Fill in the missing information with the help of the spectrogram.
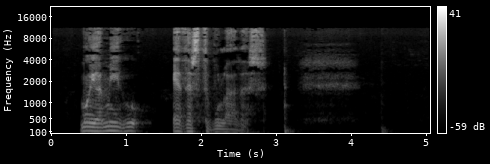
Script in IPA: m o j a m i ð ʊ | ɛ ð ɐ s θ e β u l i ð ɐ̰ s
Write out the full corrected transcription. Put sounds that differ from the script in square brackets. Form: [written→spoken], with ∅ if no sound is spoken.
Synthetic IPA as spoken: m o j a m i [ð→ɣ] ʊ | ɛ ð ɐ s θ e β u l [i→a] ð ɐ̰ s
